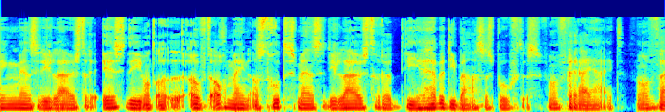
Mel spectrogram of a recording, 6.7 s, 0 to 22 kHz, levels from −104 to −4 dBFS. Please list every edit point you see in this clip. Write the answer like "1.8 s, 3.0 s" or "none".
4.0 s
